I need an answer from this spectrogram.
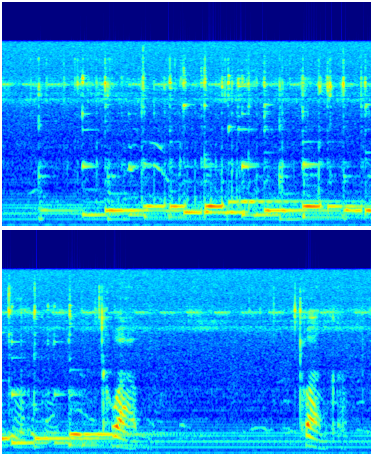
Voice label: kxoe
